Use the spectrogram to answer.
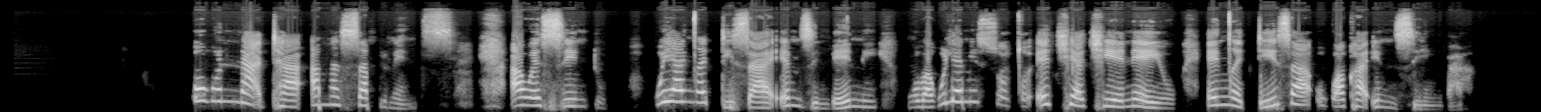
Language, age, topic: North Ndebele, 25-35, health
